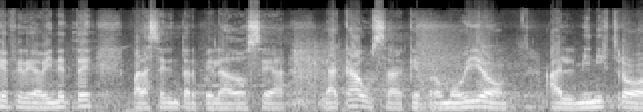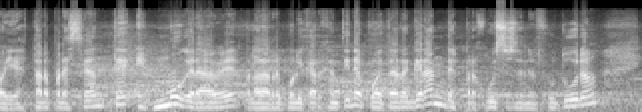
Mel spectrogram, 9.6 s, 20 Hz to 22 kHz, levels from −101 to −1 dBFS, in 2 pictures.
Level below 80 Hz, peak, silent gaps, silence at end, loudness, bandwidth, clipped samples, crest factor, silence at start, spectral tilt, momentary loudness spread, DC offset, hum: -40 dBFS; 0 dBFS; none; 0 s; -9 LUFS; over 20 kHz; 1%; 10 dB; 0 s; -3.5 dB/octave; 5 LU; under 0.1%; none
